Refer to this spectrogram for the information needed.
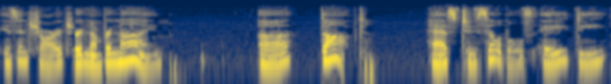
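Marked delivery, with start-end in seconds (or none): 3.2-4.6 "adopt" split into a, then dopt; syllable by syllable. Shown as a demonstration. Teacher introduces word nine, "adopt" broken in two. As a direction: say "adopt" in two parts with a pause.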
